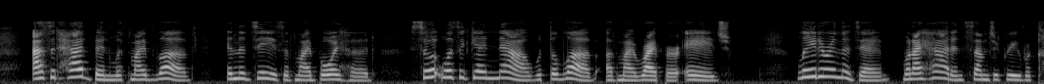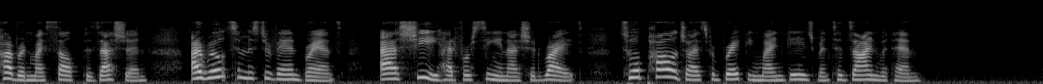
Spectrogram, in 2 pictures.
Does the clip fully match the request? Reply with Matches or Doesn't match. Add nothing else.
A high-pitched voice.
Matches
